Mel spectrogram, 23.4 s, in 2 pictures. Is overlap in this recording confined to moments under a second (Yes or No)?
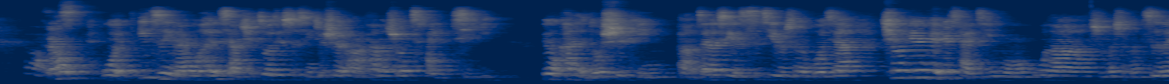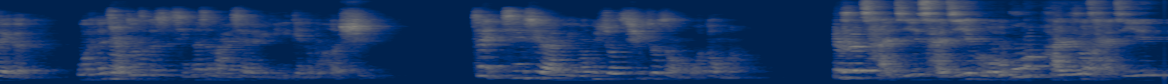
Yes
